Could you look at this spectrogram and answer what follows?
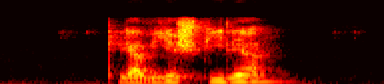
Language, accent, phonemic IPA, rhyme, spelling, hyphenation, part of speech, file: German, Austria, /klaˈviːɐ̯ˌʃpiːlɐ/, -iːlɐ, Klavierspieler, Kla‧vier‧spie‧ler, noun, De-at-Klavierspieler.ogg
- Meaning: piano player, pianist (male or of unspecified sex)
